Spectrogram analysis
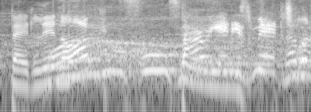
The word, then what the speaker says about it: Bedlinog: Well, I'm glad you've done your linguistics, because not only people can say Bedlinog, they say Bedlinog. Barry and his mates would love that pronunciation, Nige.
